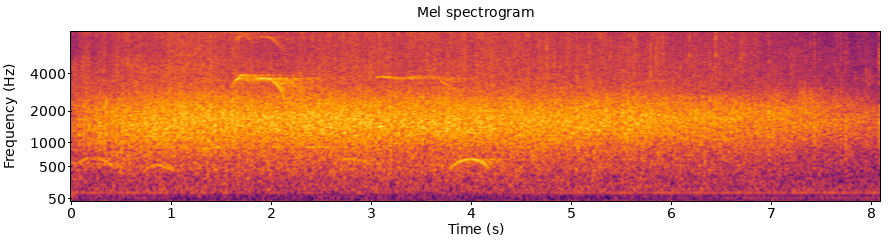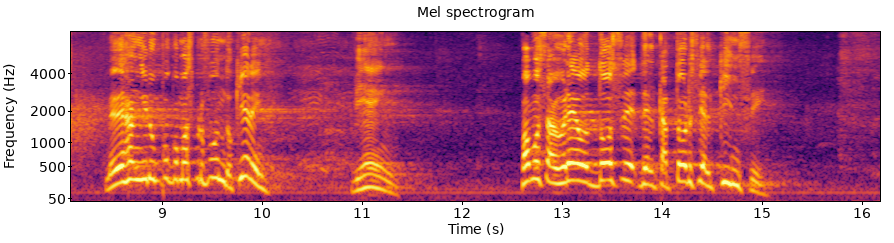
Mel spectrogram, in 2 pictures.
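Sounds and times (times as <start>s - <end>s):
audience applause: 0.0s - 8.4s
faint cheers: 0.1s - 4.5s
speech: 8.4s - 10.2s, 10.9s - 11.5s, 12.6s - 15.1s.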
